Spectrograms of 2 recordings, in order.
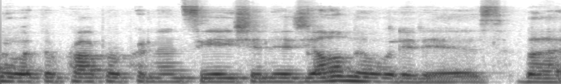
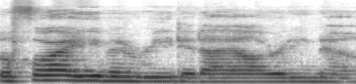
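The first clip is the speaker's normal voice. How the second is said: normal talking voice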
